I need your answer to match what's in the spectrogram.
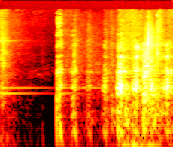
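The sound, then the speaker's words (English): A doorbell, set off by a woman leaning against it on her way to the neighbouring apartment, rings a steady chime tone that fades out over the first moment, then excited voices and bursts of chatter take over loudly. “Woman that's going to the apartment next to me, and she just leaned against the okay, the doorbell.”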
